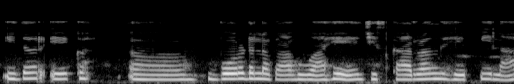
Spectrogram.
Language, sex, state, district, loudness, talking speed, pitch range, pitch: Hindi, female, Odisha, Khordha, -16 LUFS, 130 wpm, 225-255 Hz, 240 Hz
